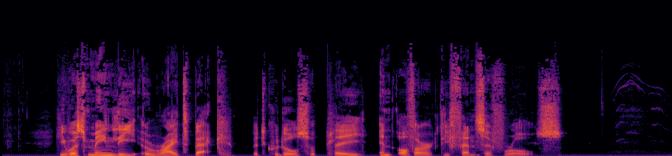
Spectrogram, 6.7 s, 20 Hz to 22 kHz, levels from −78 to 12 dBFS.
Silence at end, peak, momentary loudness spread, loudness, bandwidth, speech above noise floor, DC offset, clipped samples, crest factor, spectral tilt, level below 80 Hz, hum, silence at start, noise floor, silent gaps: 1.1 s; -2 dBFS; 11 LU; -20 LUFS; 16.5 kHz; 33 dB; under 0.1%; under 0.1%; 22 dB; -2.5 dB/octave; -56 dBFS; 50 Hz at -55 dBFS; 0.55 s; -55 dBFS; none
